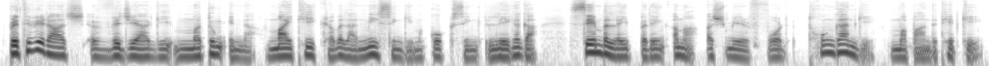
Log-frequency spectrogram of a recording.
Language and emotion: Manipuri, neutral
